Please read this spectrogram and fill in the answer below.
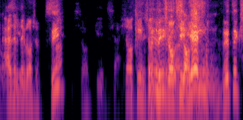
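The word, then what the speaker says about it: Shokeen: Ritik is spelled as Ritik Roshan. see Huh? Shaukin.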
